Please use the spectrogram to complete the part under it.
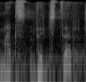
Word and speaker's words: Max Richter: ¿Max Richter? – Sí, sí, sí.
